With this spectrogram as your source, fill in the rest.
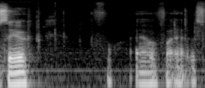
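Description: A computer keyboard clacks in light, scattered keystrokes as a file name is typed, with someone talking over and around the typing.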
